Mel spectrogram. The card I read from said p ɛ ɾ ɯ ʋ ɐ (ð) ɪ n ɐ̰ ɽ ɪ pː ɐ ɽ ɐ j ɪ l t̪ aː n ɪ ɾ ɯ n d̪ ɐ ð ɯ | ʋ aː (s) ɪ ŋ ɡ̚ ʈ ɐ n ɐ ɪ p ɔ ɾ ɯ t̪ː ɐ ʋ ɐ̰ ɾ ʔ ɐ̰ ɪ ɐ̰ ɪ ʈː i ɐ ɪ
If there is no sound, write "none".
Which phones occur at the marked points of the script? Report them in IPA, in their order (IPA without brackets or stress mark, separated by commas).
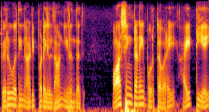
ð, ʂ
